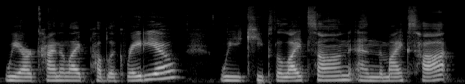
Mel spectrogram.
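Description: A middle-aged woman from Hawaii hosts a food-industry podcast in a lowish voice at a moderate pace. Her speech is full of fillers and restarts as she moves between a conversational interview and a read ad.

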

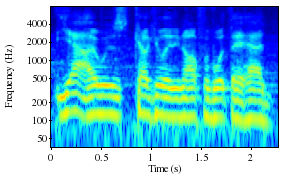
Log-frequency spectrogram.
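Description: A man's voice: mid-range voice, little pitch movement, fairly quick, dark tone, faint music behind. A man acting as game master, casually narrating and adjudicating a tabletop game.

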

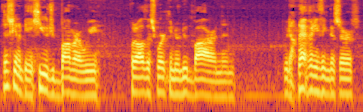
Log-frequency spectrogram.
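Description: Husky male player, dry joking delivery. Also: on the low side, fairly even intonation, quick pace. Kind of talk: casual tabletop game play.

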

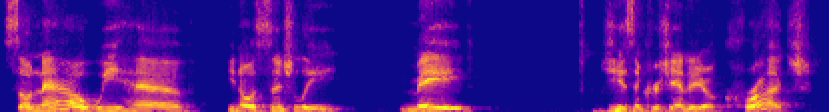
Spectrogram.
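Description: A man's voice: sits high, measured pace, bright, forceful tone. A man talking earnestly and emphatically about faith and the church in a casual discussion.

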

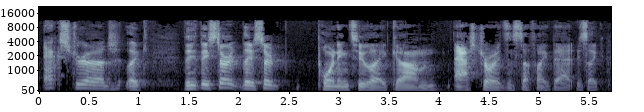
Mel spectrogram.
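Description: Bright-voiced man, laughs easily. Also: on the low side, animated, moderate pace. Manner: laughs easily, stumbling restarts. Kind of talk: casual chat.

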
